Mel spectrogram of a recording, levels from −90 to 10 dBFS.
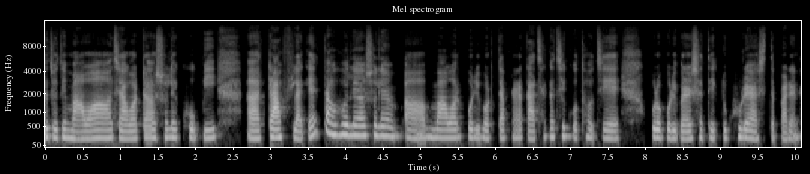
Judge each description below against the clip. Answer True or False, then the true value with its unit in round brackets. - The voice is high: True (195 Hz)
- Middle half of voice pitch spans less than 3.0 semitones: True (2.4 semitones)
